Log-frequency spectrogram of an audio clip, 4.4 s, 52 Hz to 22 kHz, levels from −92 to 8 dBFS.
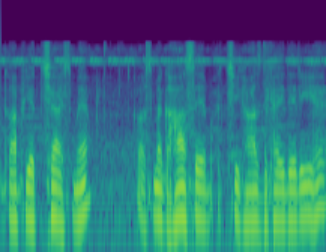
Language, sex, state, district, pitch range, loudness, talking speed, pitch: Hindi, male, Bihar, Patna, 115-125 Hz, -18 LUFS, 180 wpm, 120 Hz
